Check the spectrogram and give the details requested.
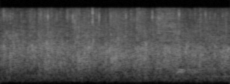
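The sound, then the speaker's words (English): A crowd claps steadily, a dense wash of many hands applauding at an even level throughout, moderately loud, with no voices standing out. “Yeah, you can applaud for that.”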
